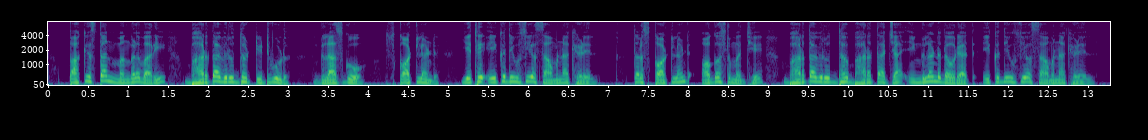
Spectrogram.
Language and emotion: Marathi, neutral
